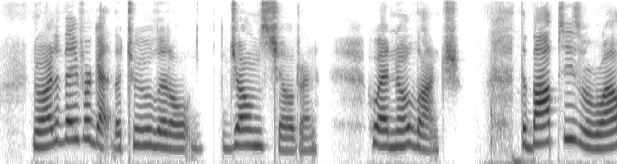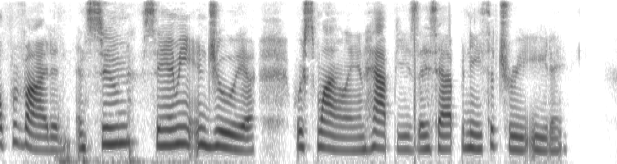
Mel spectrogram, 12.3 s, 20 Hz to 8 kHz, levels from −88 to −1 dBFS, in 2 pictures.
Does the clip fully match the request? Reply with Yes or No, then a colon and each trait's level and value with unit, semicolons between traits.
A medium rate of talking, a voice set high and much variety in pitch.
No: average, 165 wpm; high, 240 Hz; average, 4.6 semitones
